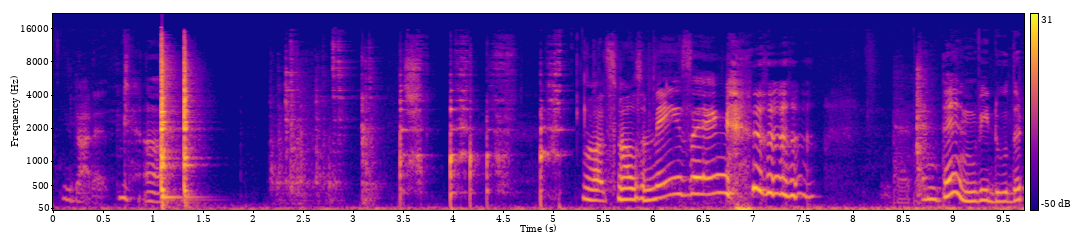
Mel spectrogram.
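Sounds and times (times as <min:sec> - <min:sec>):
speech: 0:00.1 - 0:01.6, 0:05.3 - 0:07.7, 0:08.7 - 0:09.7
metal utensil clanking in a pan as dal is added to the tempering: 0:01.1 - 0:01.6, 0:02.2 - 0:05.2
soft rasping stir of dal in a pan: 0:02.2 - 0:06.0.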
